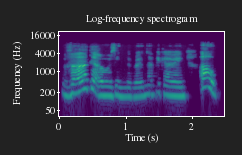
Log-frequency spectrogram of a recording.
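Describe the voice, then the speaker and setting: A woman with a croaky voice explaining an astrology chart, rambling a little and correcting herself as she goes. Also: sits low, lively intonation, moderate pace, dry recording, rough recording. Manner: rambling, loses her thread and corrects herself.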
